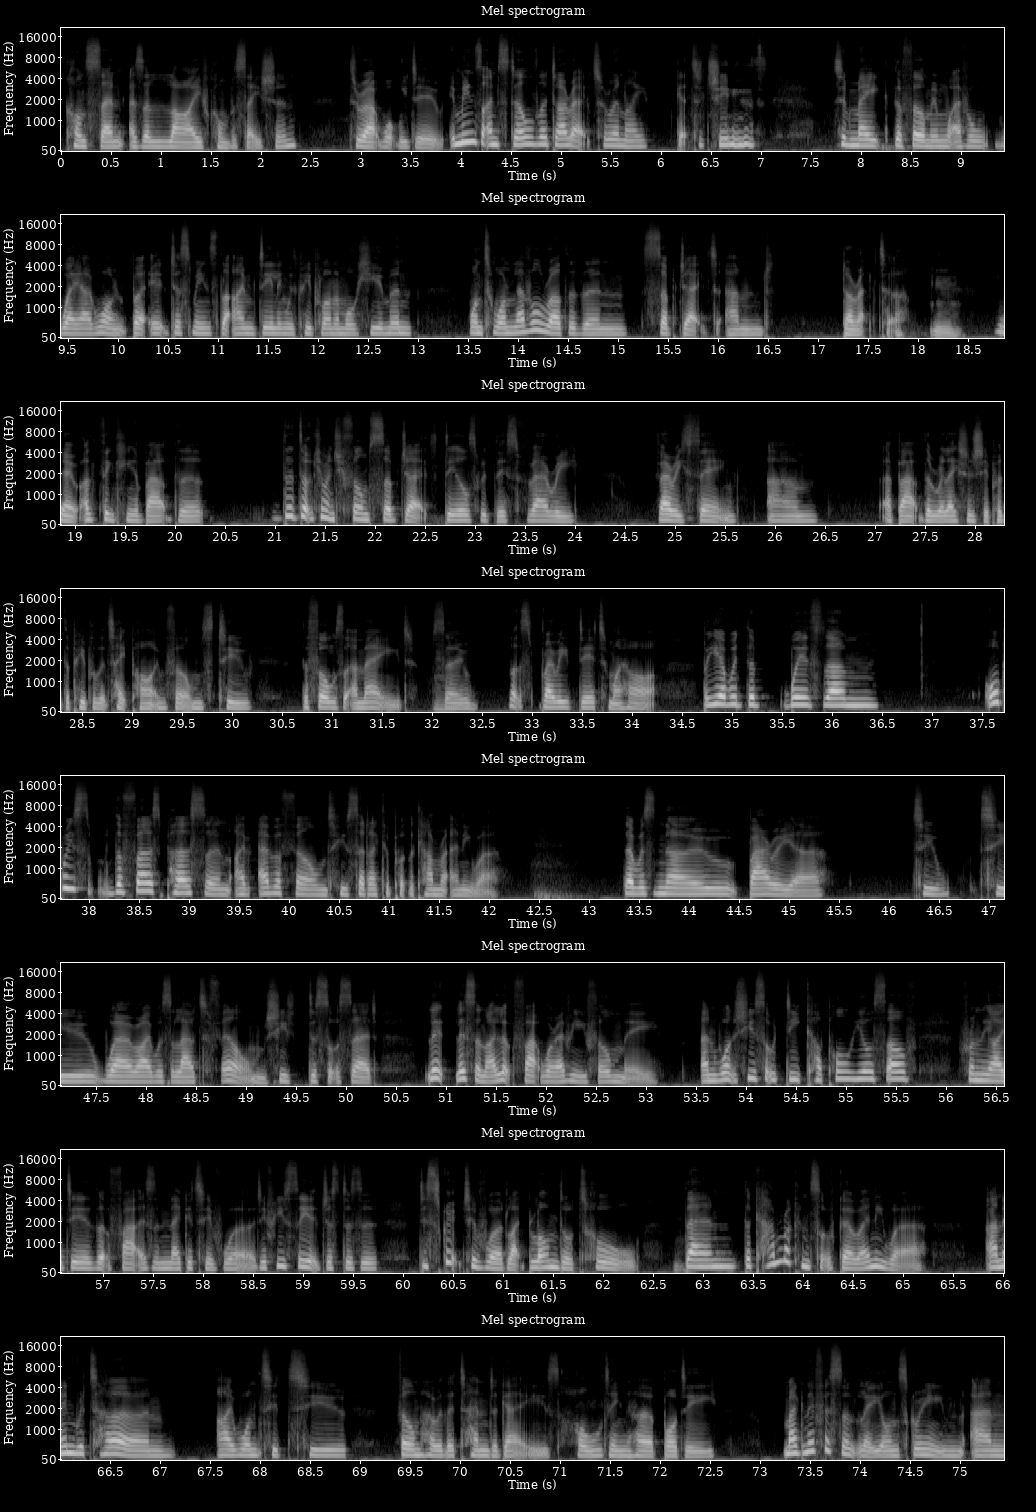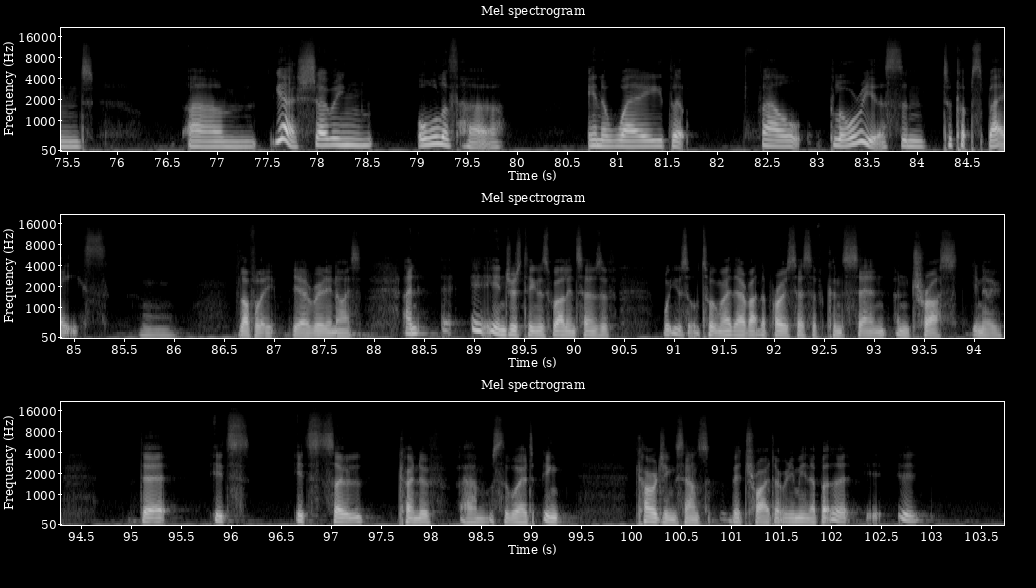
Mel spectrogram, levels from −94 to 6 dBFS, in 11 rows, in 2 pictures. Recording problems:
muffled; very; fading above 1.5 kHz

